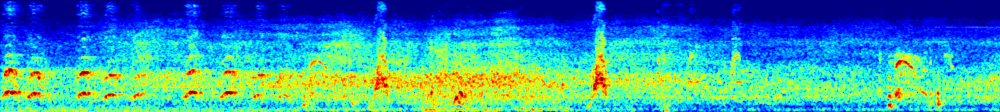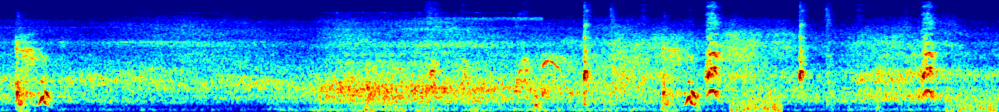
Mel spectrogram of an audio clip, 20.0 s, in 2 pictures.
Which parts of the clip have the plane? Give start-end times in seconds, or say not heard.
0.0-19.9.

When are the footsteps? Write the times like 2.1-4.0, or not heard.
not heard.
